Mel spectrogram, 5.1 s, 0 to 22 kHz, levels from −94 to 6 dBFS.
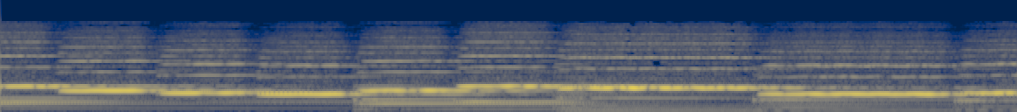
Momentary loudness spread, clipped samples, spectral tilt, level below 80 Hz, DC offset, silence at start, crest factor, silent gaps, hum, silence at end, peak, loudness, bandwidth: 5 LU; under 0.1%; -4 dB/octave; -62 dBFS; under 0.1%; 0 s; 12 dB; none; none; 0 s; -4 dBFS; -17 LUFS; 9 kHz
